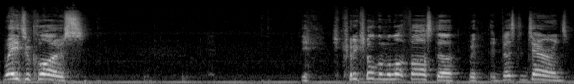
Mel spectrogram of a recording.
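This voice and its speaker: A man doing live esports commentary, chatty and sarcastic, who gets loud and excited during fights. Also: high voice, fast talker, breathy edge, rough recording. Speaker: game commentator.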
